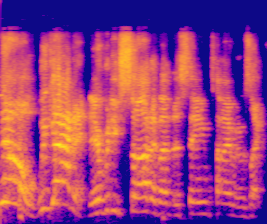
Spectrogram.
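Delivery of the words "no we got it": high, loud burst of discovery; excited cry. Retold or imitated. Friends in the car spot the perfect toast, high excited cry. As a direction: yell it like you just struck gold.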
